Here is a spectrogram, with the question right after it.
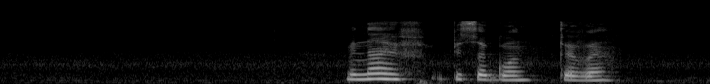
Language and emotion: Russian, sad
